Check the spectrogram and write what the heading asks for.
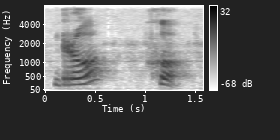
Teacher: Es grave porque su acento está en la penúltima sílaba ro. No lleva tilde porque termina en vocal.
